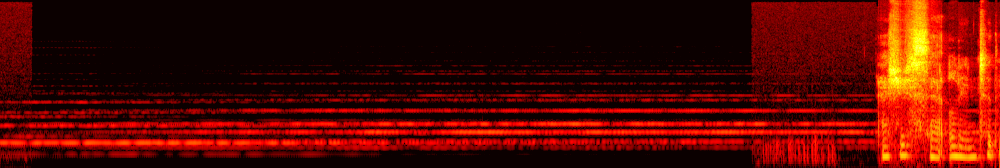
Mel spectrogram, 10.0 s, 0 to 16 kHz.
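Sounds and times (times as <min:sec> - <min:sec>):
ambient meditation music: 0:00.0 - 0:10.0.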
